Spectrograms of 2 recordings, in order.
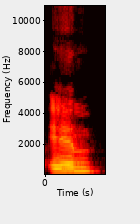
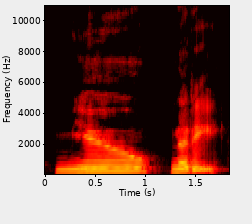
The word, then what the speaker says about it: immunity: And in this case, it's still the U. So that's why this confuses some people, because we don't change that stress. So we have immunity, immunity.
